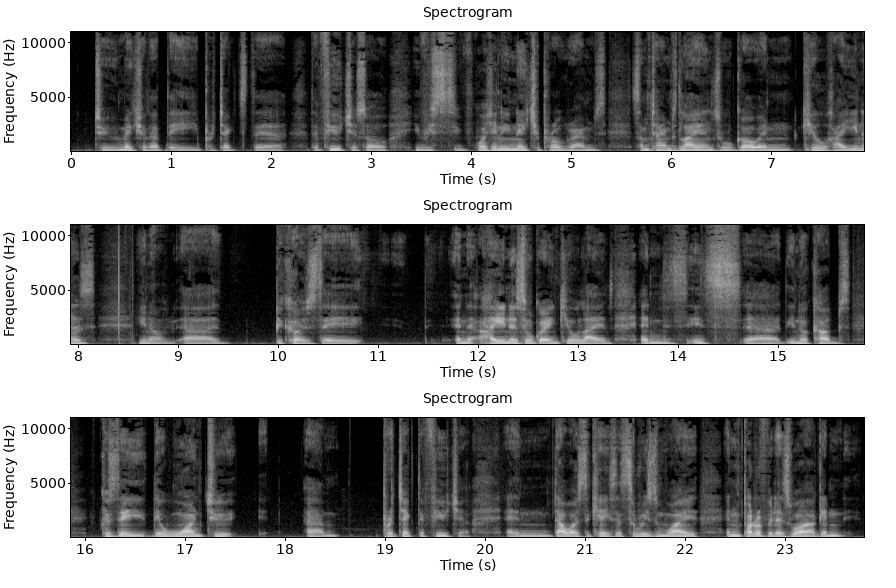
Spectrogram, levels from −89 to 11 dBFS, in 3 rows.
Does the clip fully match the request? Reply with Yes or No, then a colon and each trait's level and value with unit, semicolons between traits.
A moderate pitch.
No: low, 115 Hz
